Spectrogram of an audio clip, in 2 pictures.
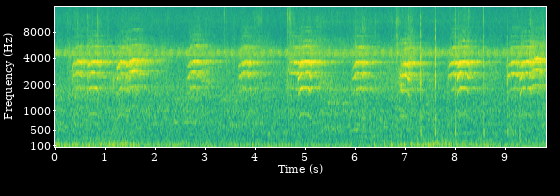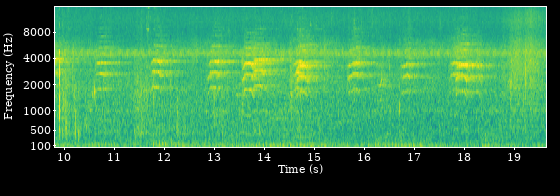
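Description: A bird calling over and over in short high notes, about two a second, over a steady low hum, with one sharp click about ten seconds in.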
